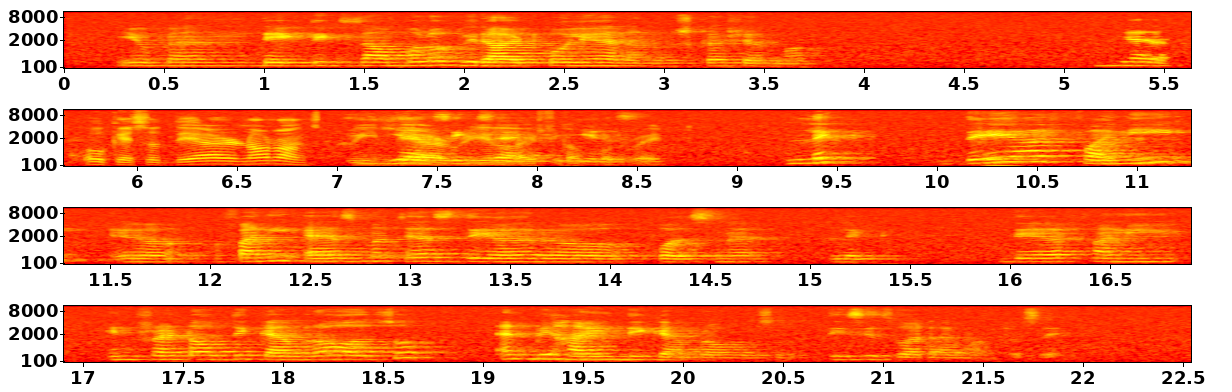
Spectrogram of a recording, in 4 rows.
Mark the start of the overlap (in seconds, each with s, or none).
7.1 s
